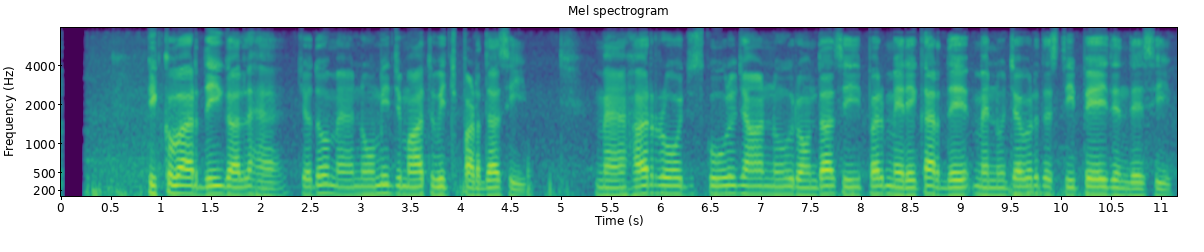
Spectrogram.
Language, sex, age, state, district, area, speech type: Punjabi, male, 18-30, Punjab, Rupnagar, urban, spontaneous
